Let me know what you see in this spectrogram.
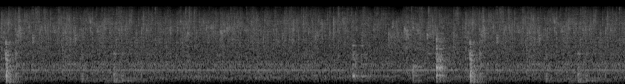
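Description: Schnitzels frying in a pan, a steady sizzling hiss, with a couple of light knocks about four and a half seconds in.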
